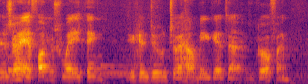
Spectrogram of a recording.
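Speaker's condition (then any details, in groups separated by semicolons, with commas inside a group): ALS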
